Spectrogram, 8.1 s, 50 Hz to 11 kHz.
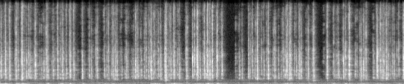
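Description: Fingertips of both hands type continuously on a compact 60% MOD-L mechanical keyboard with a black case, white and black plastic keycaps and linear switches. A fast, steady stream of short, bright plastic clacks with almost no ring and little low end runs throughout, pausing briefly just before the midpoint before resuming.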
